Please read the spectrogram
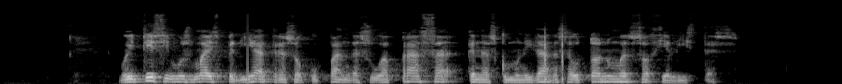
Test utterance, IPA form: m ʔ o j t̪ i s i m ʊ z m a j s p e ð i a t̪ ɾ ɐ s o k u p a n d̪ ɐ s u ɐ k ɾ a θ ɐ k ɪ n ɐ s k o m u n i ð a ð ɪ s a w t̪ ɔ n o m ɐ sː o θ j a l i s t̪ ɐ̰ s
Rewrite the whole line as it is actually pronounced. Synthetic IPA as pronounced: m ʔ o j t̪ i s i m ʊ z m a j s p e ð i a t̪ ɾ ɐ s o k u p a n d̪ ɐ s u ɐ p ɾ a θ ɐ k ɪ n ɐ s k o m u n i ð a ð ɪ s a w t̪ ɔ n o m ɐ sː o θ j a l i s t̪ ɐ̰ s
